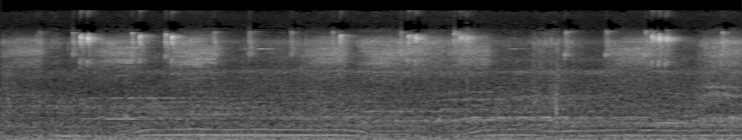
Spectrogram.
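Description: Small birds chirping over and over, with two long, low drawn-out tones of about two seconds each, each sliding up at its start and down at its end.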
